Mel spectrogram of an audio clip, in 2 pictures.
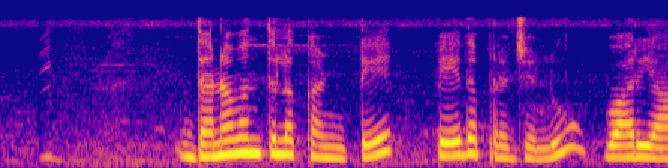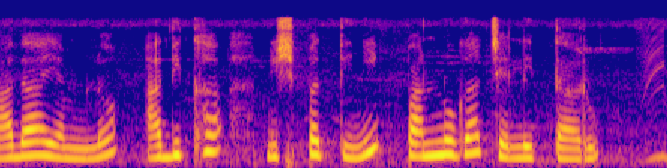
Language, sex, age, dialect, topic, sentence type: Telugu, female, 18-24, Central/Coastal, banking, statement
